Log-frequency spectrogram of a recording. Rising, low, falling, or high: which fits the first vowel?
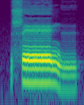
high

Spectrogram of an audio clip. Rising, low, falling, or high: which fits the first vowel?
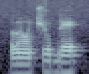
low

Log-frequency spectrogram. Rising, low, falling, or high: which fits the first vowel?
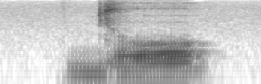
rising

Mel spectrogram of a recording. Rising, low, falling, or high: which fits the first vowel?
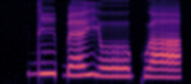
high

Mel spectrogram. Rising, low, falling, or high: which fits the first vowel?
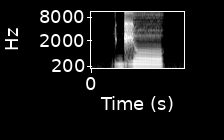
low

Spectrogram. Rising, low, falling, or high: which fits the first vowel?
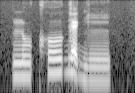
low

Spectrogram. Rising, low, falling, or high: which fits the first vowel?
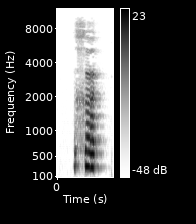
low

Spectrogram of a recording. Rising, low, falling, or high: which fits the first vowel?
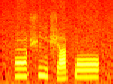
high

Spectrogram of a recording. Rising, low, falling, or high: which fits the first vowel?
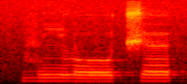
low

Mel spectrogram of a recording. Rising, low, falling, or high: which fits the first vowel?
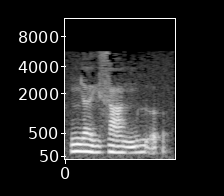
low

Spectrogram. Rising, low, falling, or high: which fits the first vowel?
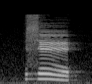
falling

